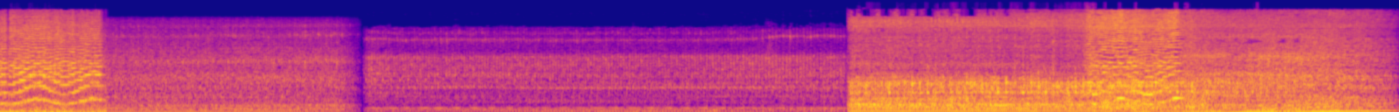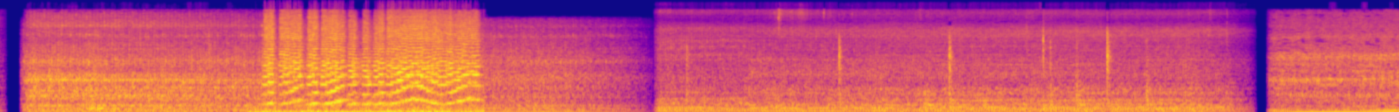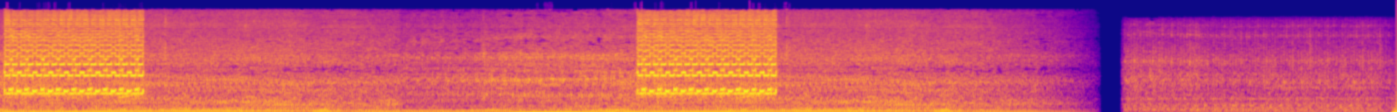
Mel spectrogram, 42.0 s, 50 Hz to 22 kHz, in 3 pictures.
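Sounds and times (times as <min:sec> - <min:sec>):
steady horn blasts: 0:00.0 - 0:01.2, 0:10.8 - 0:12.0, 0:16.4 - 0:19.0, 0:28.0 - 0:29.6, 0:34.3 - 0:35.9
warbling truck horn: 0:00.0 - 0:01.2, 0:10.8 - 0:12.1, 0:16.5 - 0:19.0, 0:27.9 - 0:29.6, 0:34.2 - 0:35.9
heavy vehicle engines droning: 0:00.0 - 0:41.9.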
